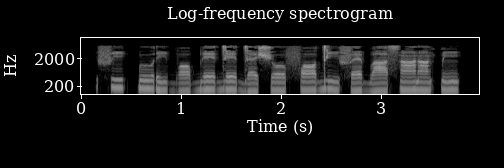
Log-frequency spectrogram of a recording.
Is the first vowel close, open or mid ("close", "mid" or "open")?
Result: close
